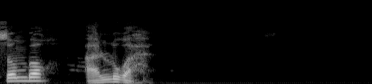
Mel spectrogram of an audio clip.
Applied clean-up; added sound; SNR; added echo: none; none; none; none.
